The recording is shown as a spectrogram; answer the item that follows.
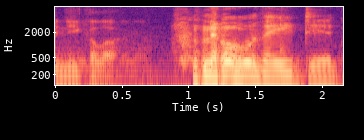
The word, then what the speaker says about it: Nikola: I got to start saying Nikola because that's actually how it's pronounced.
